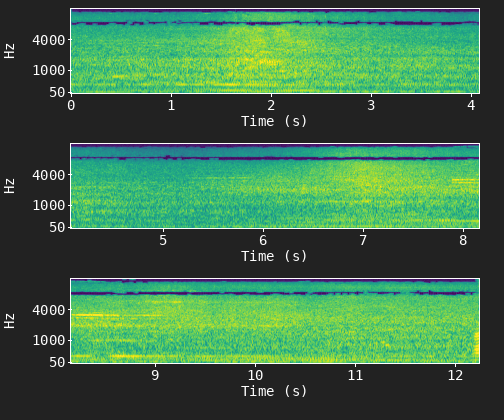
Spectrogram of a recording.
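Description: Steady road traffic: cars and taxis driving past on a multi-lane city road, a continuous hum of engines and tyres that swells as vehicles go by, loudest about two seconds in and again in the second half.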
